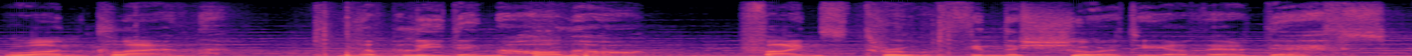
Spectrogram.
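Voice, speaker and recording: A weary, grave lore-keeper narrating a fantasy game tale. His voice sits low and he takes his time over each phrase, stately and deliberate. Loud music runs beneath him. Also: lively intonation, exaggerated voice. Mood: solemn, grave. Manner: slow, solemn, deliberate storytelling. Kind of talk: dramatic scripted narration for game cinematic.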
